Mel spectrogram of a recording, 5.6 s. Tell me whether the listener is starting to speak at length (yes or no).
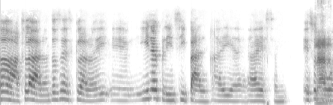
yes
